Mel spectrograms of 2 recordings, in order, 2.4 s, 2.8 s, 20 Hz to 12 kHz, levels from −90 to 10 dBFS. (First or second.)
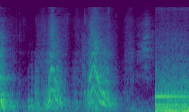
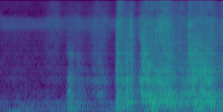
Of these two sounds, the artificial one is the second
